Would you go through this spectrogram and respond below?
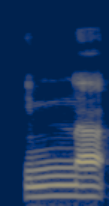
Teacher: ইন্না গুন্না হবে। নুনের উপর তাসদিদ হলে গুন্না করা ওয়াজিব।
